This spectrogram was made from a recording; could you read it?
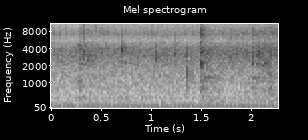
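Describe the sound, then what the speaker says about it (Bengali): Potatoes frying in oil in a kadai, a steady close sizzle with faint crackles and a few brief spatters, running alone with no talk over it. "প্রথমে আমি আলুটা ভেজে নেব"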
